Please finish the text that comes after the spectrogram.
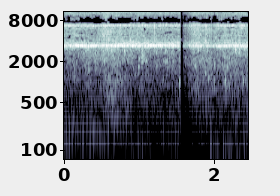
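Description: River water flows beside swampy ground with a steady, close rushing wash, a constant high whine and one brief dropout partway through.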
